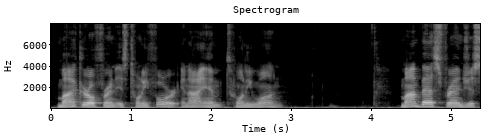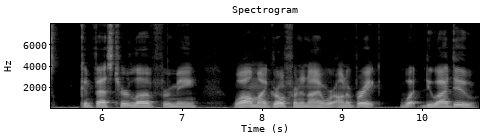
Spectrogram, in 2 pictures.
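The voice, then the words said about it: Reads in a put-on accent. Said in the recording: “I don't know why I gave you that accent. I'm sorry. That's just the way I pictured it while reading it.”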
